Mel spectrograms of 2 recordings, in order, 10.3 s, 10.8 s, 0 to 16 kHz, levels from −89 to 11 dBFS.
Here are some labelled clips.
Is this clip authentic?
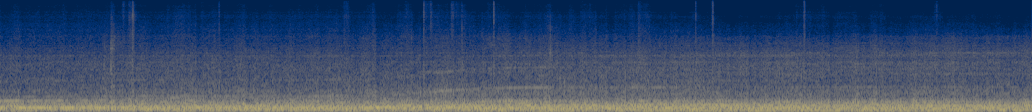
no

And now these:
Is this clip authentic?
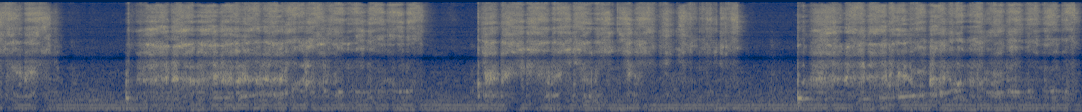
no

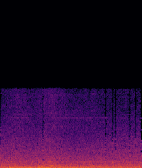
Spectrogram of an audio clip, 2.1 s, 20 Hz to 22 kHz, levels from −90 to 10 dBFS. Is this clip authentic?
yes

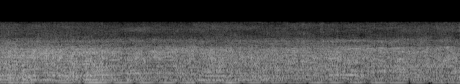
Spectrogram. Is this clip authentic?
no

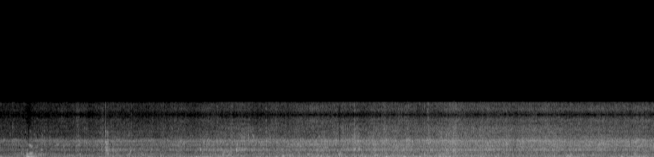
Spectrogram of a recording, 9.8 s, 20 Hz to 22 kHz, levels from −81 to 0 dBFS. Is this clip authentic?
no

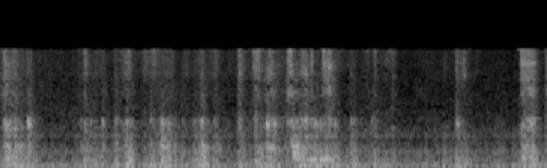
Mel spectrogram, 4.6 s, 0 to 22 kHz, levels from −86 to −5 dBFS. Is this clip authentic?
yes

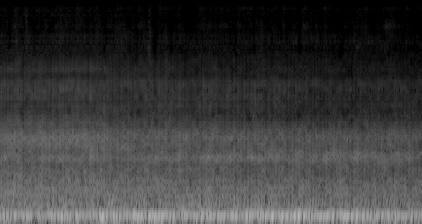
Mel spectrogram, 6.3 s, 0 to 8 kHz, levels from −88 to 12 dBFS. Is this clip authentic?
no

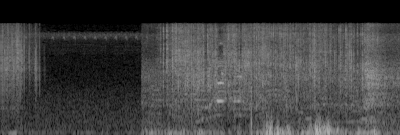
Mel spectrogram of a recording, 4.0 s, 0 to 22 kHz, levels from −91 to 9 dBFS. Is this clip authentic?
yes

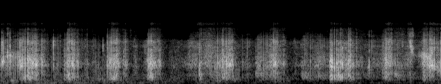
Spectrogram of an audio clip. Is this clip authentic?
no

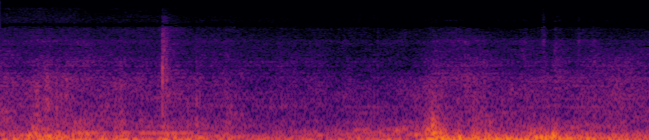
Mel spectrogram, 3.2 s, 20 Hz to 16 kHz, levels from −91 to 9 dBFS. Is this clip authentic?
no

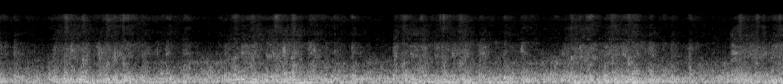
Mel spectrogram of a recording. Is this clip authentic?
no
